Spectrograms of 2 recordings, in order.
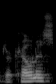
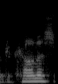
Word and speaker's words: Draconis: the fabled and rumored Mount Draconis or Draconis. Pronounce it either way is fine. I'll probably pronounce it both myself because I switch a lot with pronunciations that can go either way.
